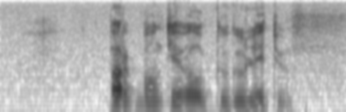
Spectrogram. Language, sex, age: Afrikaans, male, 20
